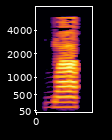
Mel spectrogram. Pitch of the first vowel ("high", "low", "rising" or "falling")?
high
